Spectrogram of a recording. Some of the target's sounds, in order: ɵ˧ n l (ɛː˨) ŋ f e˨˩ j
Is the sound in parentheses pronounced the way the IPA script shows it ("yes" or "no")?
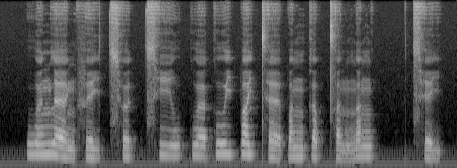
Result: no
